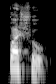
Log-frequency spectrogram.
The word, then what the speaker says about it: पशु: आपको पशु खींच के नहीं पढ़ना, पशु।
